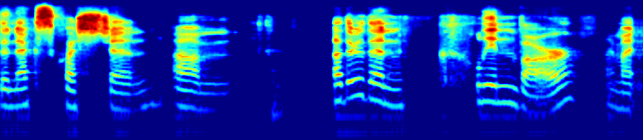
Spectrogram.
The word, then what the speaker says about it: ClinVar: So the first question is, you, by the way, Jody, you pronounce it very exactly. This is ClinVar.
